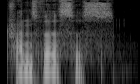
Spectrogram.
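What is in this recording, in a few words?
"transversus", British English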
